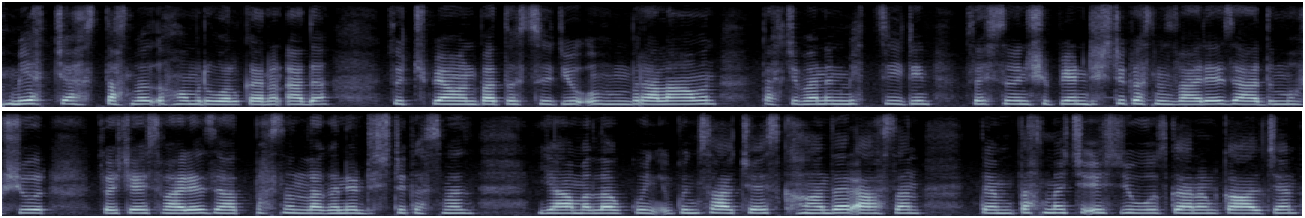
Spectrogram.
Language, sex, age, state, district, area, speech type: Kashmiri, female, 30-45, Jammu and Kashmir, Shopian, rural, spontaneous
